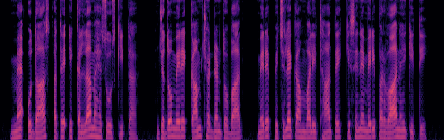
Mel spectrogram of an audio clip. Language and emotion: Punjabi, sad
